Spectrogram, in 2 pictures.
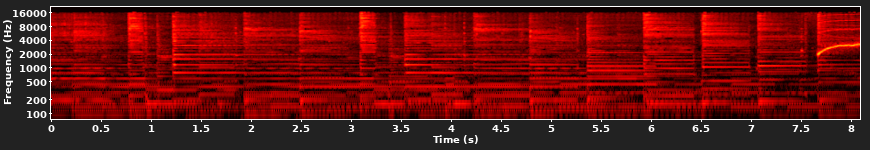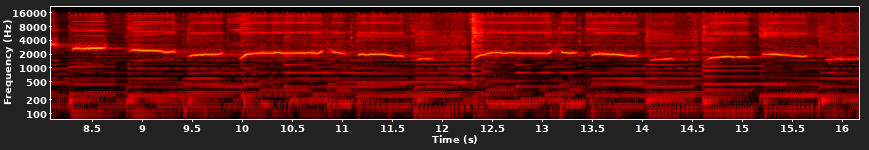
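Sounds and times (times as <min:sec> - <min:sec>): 
steady instrumental backing: 0:00.0 - 0:16.1
clear bright whistled melody: 0:07.3 - 0:16.1.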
